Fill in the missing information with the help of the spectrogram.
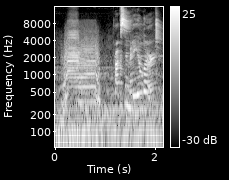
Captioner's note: alarm blaring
